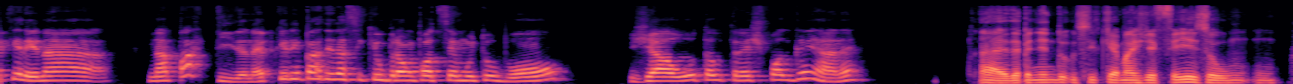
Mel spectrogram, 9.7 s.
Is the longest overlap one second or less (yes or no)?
yes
